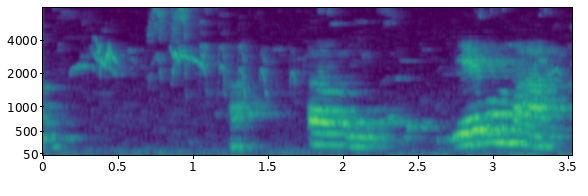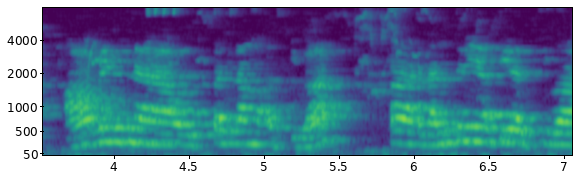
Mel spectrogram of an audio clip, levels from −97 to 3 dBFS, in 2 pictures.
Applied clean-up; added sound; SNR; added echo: classical method WPE with log-MMSE.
